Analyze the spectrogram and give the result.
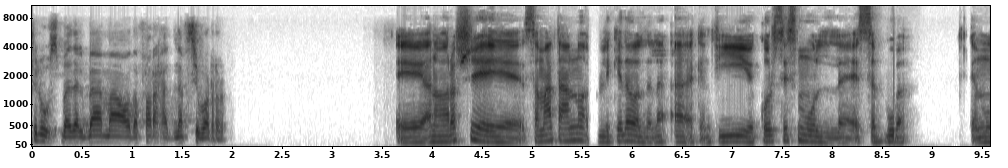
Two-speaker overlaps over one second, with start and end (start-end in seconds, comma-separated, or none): none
